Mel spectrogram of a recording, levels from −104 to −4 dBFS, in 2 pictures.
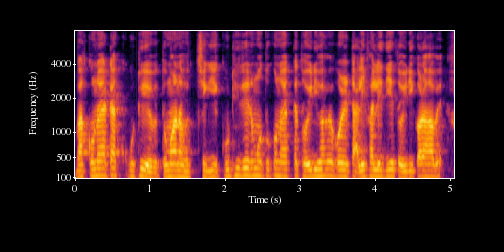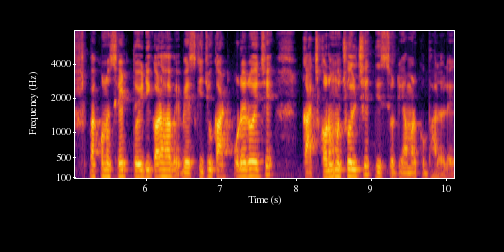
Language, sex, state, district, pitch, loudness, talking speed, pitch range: Bengali, male, West Bengal, Malda, 130 Hz, -19 LUFS, 225 wpm, 125-140 Hz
